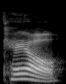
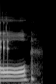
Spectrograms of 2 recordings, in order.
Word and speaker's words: Chaol: Yes, kale, which if you're reading can be rather interesting to figure out how to pronounce. So there you all go. I thought he, Cole.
